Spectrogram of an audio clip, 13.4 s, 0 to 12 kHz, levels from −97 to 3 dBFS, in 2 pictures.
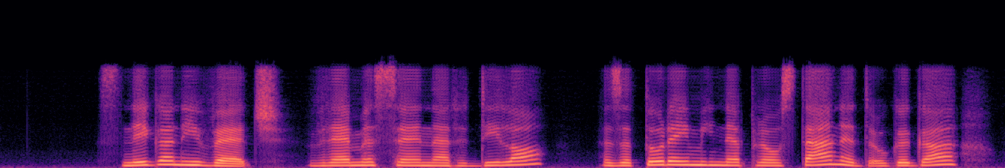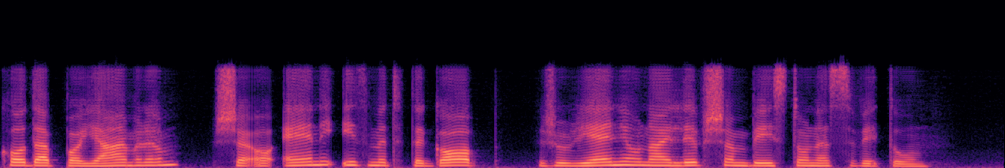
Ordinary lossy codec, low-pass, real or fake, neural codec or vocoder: Opus, 64 kbps; 7.2 kHz; fake; codec, 16 kHz, 0.2 kbps, FocalCodec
